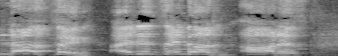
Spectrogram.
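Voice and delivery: very high, scared, bad fake Brooklyn accent. Scared judge answering a question in the scene, in a bad Brooklyn accent. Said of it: "fear would induce a bad Brooklyn accent in the judge".

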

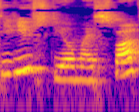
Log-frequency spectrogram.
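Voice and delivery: ordinary delivery

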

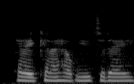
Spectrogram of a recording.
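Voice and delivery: robotic speech, flat, with no feeling. Explaining how people in masks will speak with no emotion: emotionless robot voice. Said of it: "she's gonna be like a robot speaking".

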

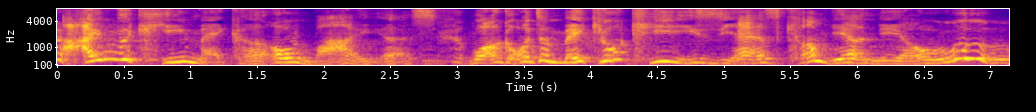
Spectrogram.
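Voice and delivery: fussy voice with one word drawn out. Showing how he'd play the Keymaker in Matrix Reloaded, in a Keymaker voice. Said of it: "because I'd be like this".

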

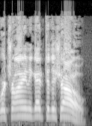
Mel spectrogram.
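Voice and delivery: loud high-pitched yelling. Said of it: "he started doing that whole yell thing".

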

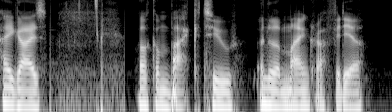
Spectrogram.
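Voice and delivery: flat monotone delivery. Imitating how he used to open his Minecraft videos: flat monotone voice. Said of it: "I used to be very monotone".

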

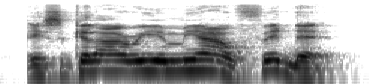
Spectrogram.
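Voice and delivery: put-on Cockney accent. Going through Pokémon cards, the speaker names one in a put-on Cockney accent. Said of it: "You gotta say Meowth like a Cockney person".

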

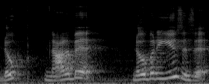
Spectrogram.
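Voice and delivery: ordinary delivery

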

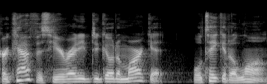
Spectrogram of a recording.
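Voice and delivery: plain reading voice

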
